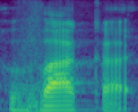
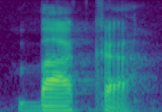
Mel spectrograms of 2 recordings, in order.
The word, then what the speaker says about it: vaca: bebê então ali não nós não vamos ler vaca e sim baka baka porque eu ver tem som de bebê beleza é lá uber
